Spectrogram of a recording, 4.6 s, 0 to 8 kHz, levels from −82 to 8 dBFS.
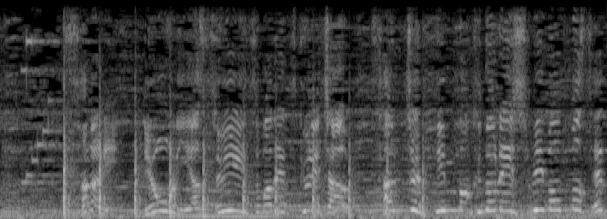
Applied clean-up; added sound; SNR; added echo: none; Knock / Wood; 7 dB; reverberation time 0.2 s.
